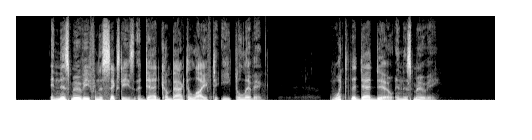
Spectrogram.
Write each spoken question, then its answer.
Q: What do the dead do in this movie?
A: In this movie, the dead come back to life to eat the living.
